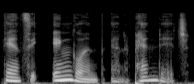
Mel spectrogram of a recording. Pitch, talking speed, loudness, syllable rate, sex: 160 Hz, 125 wpm, -18 LUFS, 5.2 syllables/s, female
